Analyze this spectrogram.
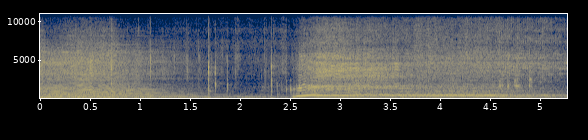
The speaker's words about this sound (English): I love that growl. It's almost alligator-like, but like something otherworldly too.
